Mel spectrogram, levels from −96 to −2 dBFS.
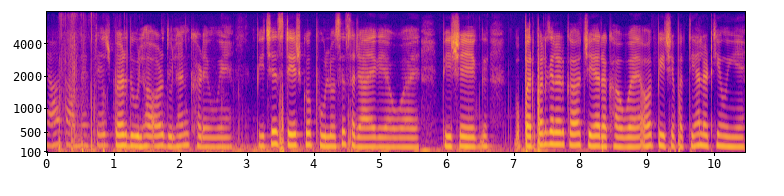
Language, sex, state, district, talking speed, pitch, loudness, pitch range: Hindi, female, Uttar Pradesh, Etah, 195 wpm, 210 Hz, -21 LUFS, 200-225 Hz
